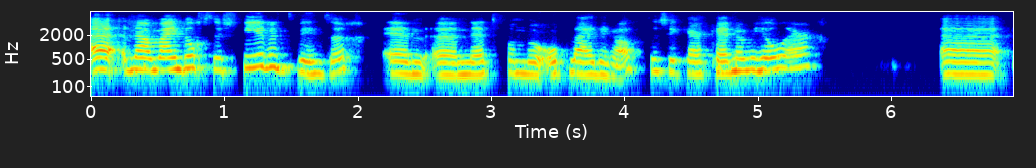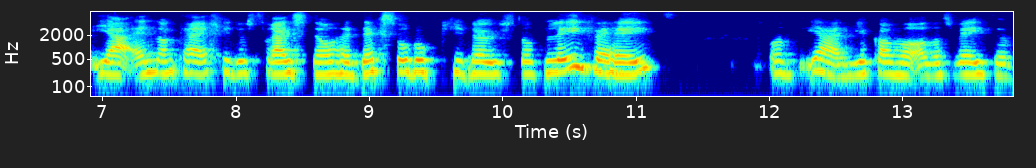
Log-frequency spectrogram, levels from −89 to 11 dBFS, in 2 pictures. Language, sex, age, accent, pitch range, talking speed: Dutch, female, 30-49, Dutch, 200-250 Hz, 185 wpm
